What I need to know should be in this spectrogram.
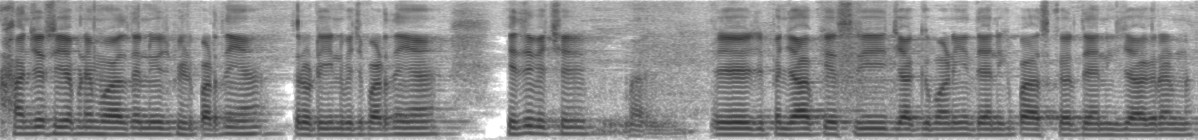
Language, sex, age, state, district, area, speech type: Punjabi, male, 45-60, Punjab, Shaheed Bhagat Singh Nagar, urban, spontaneous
